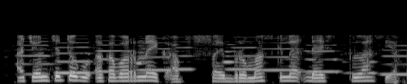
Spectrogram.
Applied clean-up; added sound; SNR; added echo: classical method Wiener filter.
